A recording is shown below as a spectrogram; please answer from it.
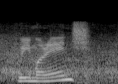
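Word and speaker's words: Guimarães: That is how you say it in the Brazilian Portuguese. Yeah. He might develop into Guimaraes because many people tend to anglicise Portuguese players here.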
